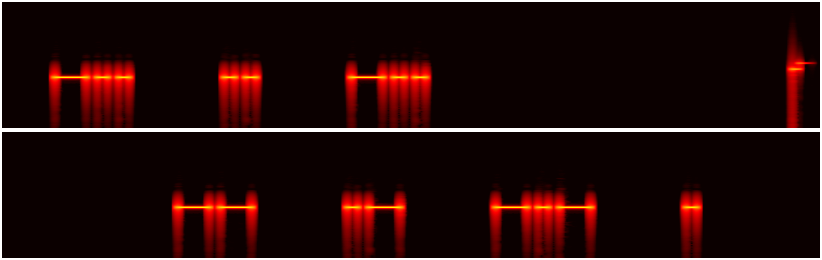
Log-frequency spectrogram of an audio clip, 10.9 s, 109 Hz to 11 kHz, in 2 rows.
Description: Morse code, heard as a keyed tone, about 17 wpm, spaced as for 10 wpm, 700 Hz. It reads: DID MAKE
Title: 3x Character Spacing - Top 200 Words - 17wpm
